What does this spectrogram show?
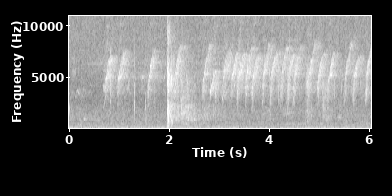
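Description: A bird chirping in a quick run of short, high, falling notes, with one sharp crack about two seconds in.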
